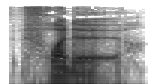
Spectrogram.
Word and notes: froideur: francais

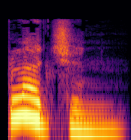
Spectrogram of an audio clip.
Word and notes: bludgeon: anglais

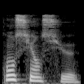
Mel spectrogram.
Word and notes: consciencieux: francais

